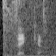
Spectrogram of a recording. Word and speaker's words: Zika: and it was pronounced zuka on the LPL English broadcast but we have seen some people saying that in Chinese actually pronounced more with an i zika so I think for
